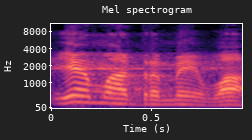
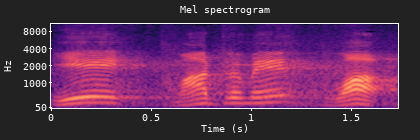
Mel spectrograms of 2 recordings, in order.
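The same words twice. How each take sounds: First: The phrase runs together without a pause. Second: The phrase is broken by a pause. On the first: The speaker calls it wrong. "நீங்க சேர்த்து சொல்லிடுறீங்க" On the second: The speaker calls it right. "அவங்க ஒரு ஒரு pass விட்டு சொல்றாங்க"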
